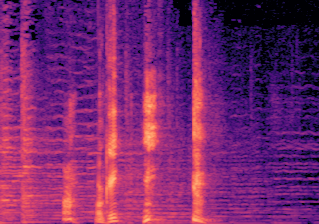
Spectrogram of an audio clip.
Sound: grunts

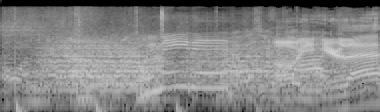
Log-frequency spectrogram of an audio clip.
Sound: train engine roaring

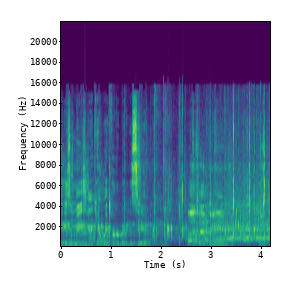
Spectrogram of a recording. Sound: crowd applauds

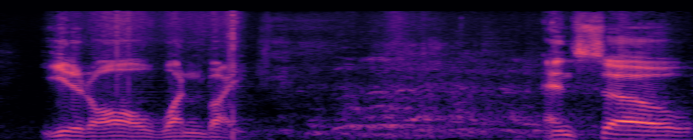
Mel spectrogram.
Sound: laughter

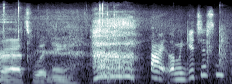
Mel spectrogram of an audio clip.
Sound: exasperated sigh

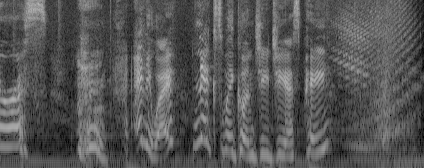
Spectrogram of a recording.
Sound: clears throat

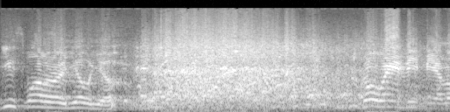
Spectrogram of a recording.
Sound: audience laughter

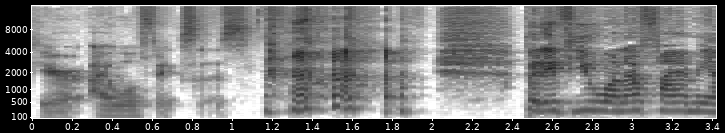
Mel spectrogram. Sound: chuckles

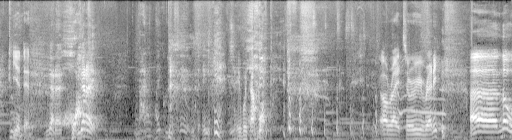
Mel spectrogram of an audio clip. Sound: laugh

